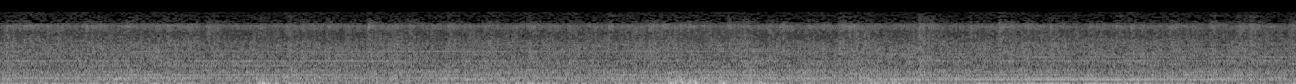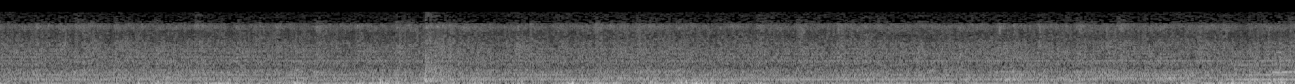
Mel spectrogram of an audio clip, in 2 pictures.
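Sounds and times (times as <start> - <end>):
hydraulic baler machine hum: 0.0 - 25.9
machine tone: 24.2 - 25.9.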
